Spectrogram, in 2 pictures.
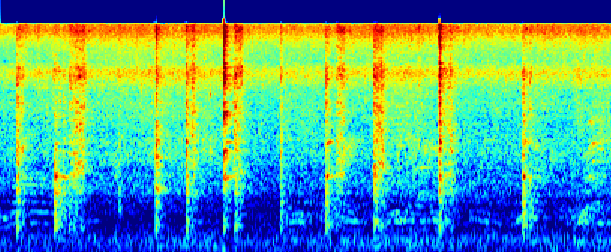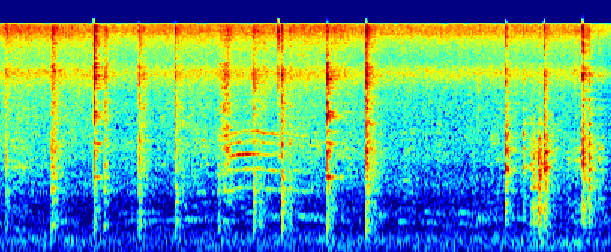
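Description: Minced garlic sizzling in hot oil in a metal wok, with a spatula scraping and clacking against the pan in irregular strokes as it is stirred to keep the garlic from burning.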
